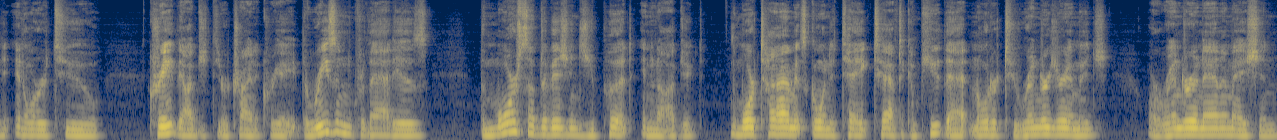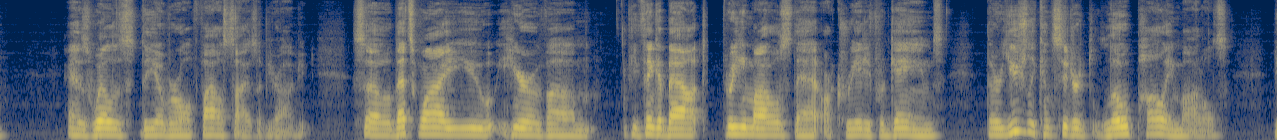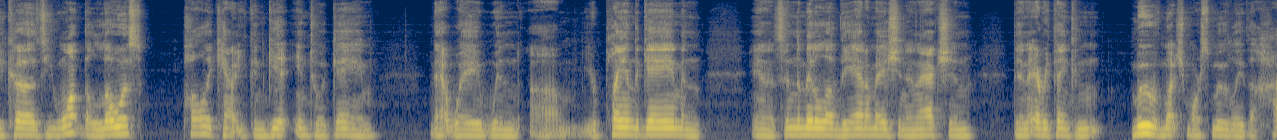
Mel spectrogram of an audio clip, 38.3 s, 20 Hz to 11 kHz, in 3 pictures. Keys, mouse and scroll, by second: 18.0-21.0 middle drag.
